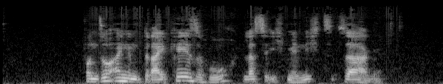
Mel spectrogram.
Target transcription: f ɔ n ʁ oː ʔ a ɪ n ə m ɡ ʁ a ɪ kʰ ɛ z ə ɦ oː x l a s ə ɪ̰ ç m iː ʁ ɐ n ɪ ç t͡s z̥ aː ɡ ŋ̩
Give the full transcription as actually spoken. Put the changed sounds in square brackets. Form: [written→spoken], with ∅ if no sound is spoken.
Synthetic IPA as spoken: f ɔ n [ʁ→z] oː ʔ a ɪ n ə m [ɡ→d] ʁ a ɪ kʰ [ɛ→ɛː] z ə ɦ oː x l a s ə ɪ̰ ç m iː [ʁ→∅] ɐ n ɪ ç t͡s z̥ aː ɡ ŋ̩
